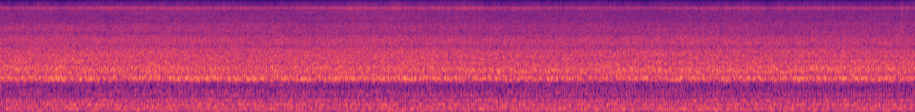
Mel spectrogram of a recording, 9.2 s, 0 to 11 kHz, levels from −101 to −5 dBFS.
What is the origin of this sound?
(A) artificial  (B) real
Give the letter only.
A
